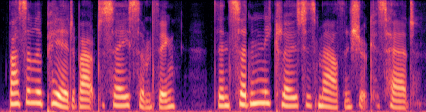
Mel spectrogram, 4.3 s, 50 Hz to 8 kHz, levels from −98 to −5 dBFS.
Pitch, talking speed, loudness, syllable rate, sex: 230 Hz, 210 wpm, -17 LUFS, 6.6 syllables/s, female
